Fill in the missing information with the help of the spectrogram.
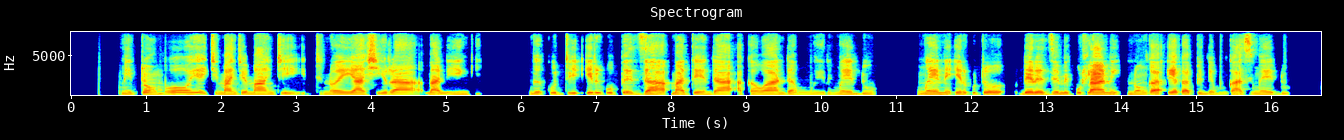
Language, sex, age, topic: Ndau, male, 50+, health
